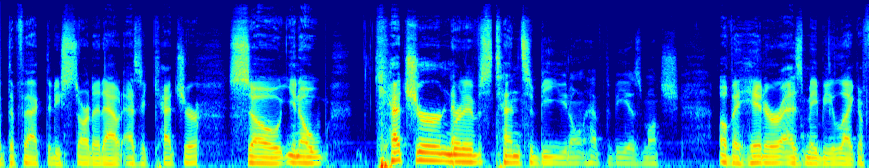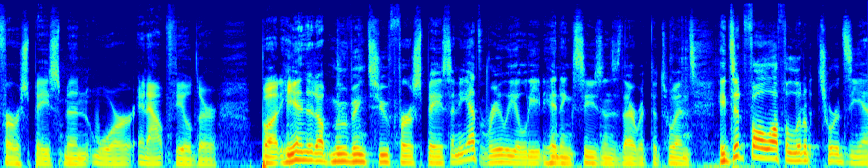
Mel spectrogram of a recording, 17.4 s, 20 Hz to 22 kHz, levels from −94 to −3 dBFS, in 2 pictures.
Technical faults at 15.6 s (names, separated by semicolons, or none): compressed frames skipped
